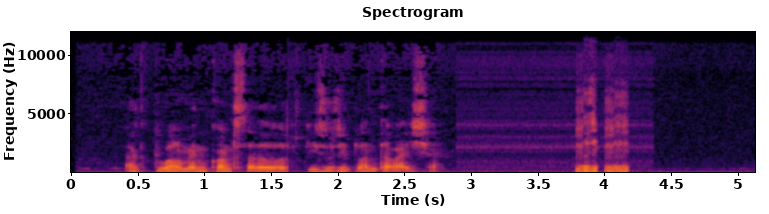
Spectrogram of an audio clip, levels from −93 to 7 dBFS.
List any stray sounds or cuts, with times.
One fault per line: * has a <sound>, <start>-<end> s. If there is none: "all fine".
* has a dropout, 1.6-1.7 s
* has a laugh, 3.8-4.2 s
